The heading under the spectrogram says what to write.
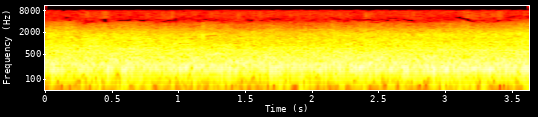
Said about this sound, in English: The applause there is for the catch by the spectator.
